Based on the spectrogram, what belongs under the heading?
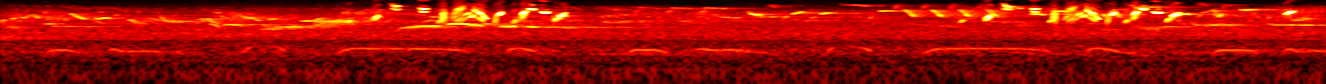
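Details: European goldfinch song in two jangling, twittering phrases with bright trills, over a softer, low, repeated hooting coo from another bird in the background.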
